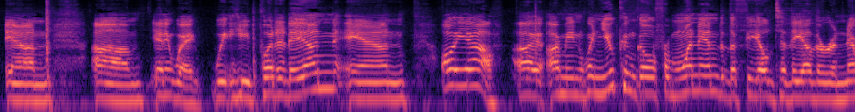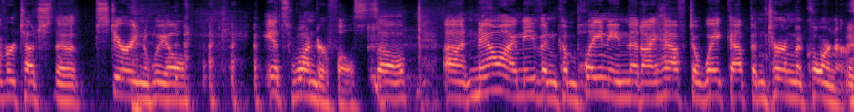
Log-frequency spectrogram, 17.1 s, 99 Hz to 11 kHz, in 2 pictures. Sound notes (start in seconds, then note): 9.8 chuckles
